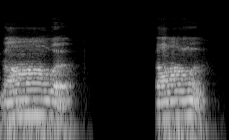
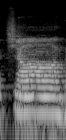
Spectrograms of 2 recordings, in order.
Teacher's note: अनुनासिक या चंद्र बिंदु का प्रयोग बोलते समय देखेंगे नाक और मुंह का प्रयोग करते हैं।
